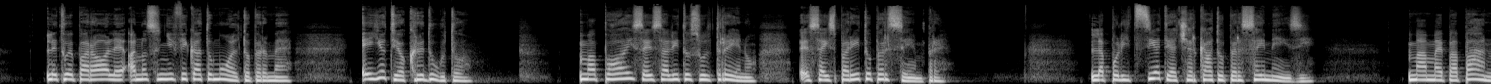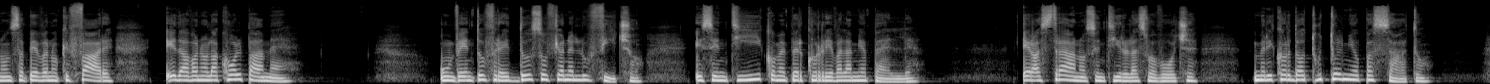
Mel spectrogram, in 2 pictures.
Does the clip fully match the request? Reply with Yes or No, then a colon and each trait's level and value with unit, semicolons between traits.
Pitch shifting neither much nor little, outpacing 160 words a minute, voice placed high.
No: average, 4.6 semitones; average, 140 wpm; high, 195 Hz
